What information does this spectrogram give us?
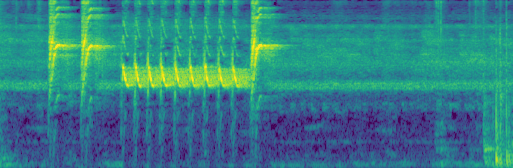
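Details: Cucak ranting singing in the kapas tembak style: two sharp high whistled notes, then a run of about ten quick, evenly spaced buzzy chips, closed by another sharp whistle, against steady high background hiss.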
